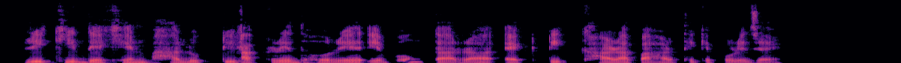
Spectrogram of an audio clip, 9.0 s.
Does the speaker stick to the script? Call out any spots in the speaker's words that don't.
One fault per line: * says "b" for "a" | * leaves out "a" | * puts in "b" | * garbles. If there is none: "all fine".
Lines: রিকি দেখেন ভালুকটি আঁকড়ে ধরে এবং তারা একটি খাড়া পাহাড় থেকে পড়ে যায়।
all fine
